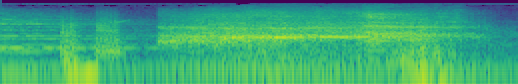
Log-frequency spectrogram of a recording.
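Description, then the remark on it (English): A car skids loudly to a stop as it is parked, tires screeching for about a second and a half before cutting off, preceded by a brief low engine rumble. No one speaks. “I parked the car.”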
